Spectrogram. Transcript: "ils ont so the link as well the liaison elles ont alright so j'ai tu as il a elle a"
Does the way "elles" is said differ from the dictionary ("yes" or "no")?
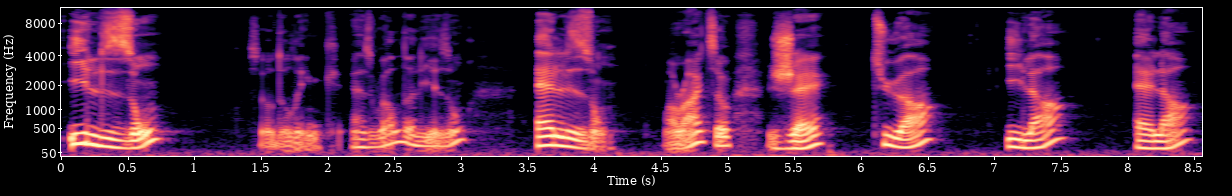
no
